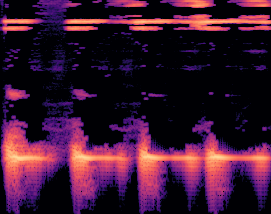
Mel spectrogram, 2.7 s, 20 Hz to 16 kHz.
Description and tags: Alarm sound 003
An alarming sound.
Part of the Glitch Alarm series.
